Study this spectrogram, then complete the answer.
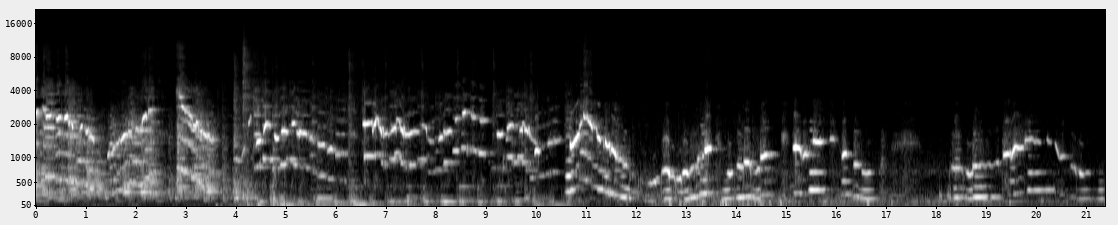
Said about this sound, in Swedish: visslar till kända och okända jazzsolon.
